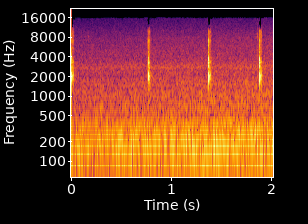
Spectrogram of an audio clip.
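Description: iPod touch on-screen keyboard key clicks as letters are typed, four short, light clicks about half a second apart.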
